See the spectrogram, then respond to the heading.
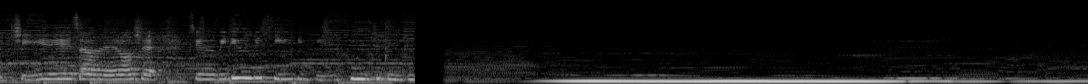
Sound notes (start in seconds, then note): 1.9 imitating playful music; 4.5 dramatic ominous music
